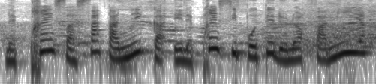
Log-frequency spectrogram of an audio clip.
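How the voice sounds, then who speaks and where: A woman with an Ivorian French accent narrating a TV news report in a clear, formal voice-over. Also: a little high, very animated, moderate pace, crowd noise, noisy background.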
